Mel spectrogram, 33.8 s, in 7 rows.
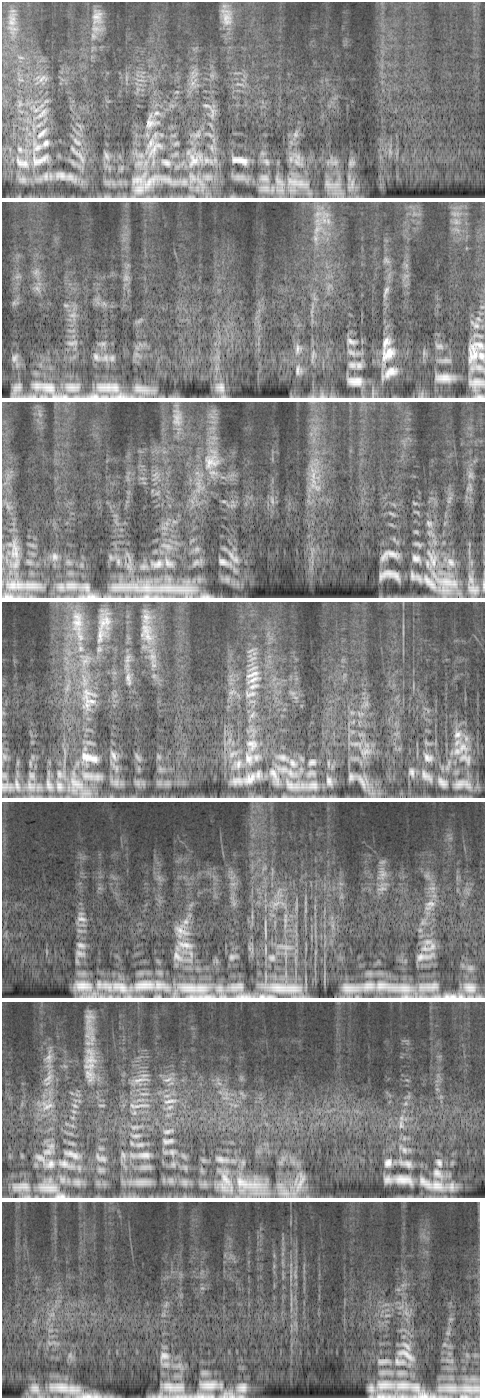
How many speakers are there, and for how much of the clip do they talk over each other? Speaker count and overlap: four, about 14%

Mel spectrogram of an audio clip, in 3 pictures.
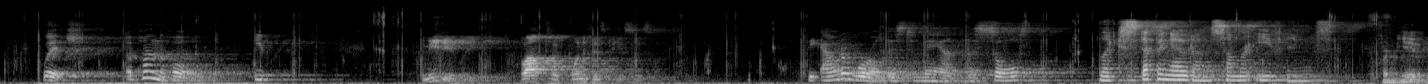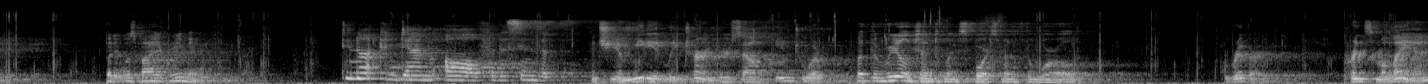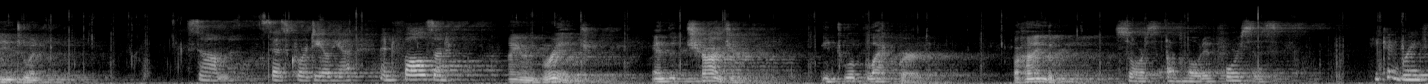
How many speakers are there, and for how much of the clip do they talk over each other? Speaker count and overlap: eight, no overlap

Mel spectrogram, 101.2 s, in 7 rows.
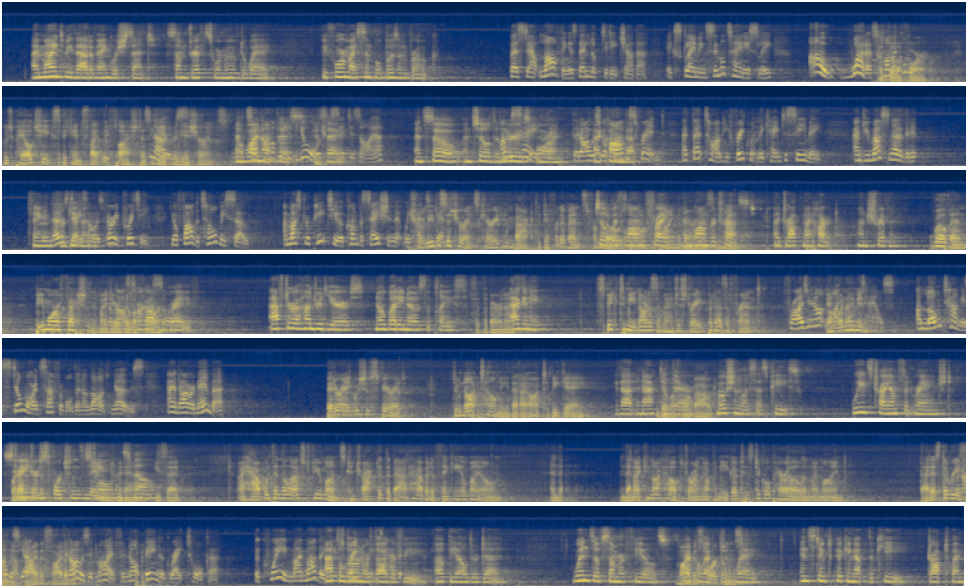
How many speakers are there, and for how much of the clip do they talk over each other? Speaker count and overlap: three, about 21%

